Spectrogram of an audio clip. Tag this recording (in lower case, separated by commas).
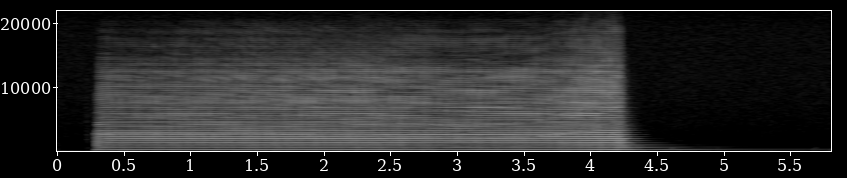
music, bowed string instrument, musical instrument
